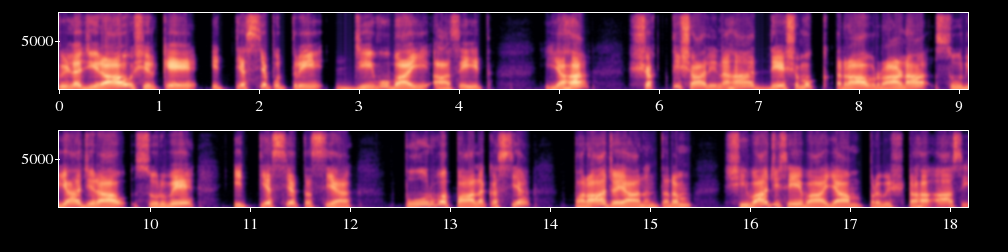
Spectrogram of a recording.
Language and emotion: Sanskrit, neutral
